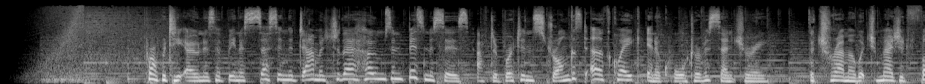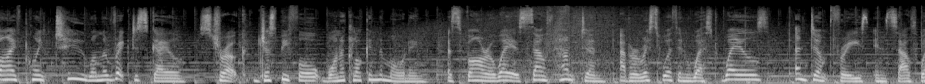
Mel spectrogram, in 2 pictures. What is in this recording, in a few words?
northern voice corporate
